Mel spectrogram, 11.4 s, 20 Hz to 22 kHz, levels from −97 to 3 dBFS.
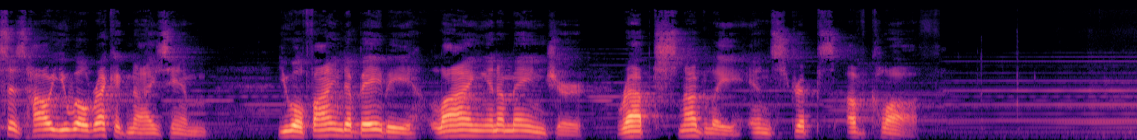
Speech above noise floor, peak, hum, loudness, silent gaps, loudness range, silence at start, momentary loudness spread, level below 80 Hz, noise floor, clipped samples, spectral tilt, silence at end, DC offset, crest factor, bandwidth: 34 dB; -2 dBFS; none; -21 LUFS; none; 11 LU; 0 s; 15 LU; -84 dBFS; -55 dBFS; under 0.1%; -6 dB/octave; 2.2 s; under 0.1%; 20 dB; 12 kHz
